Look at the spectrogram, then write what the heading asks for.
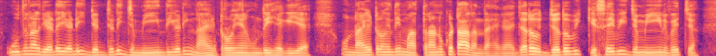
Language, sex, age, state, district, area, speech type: Punjabi, male, 60+, Punjab, Shaheed Bhagat Singh Nagar, urban, spontaneous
